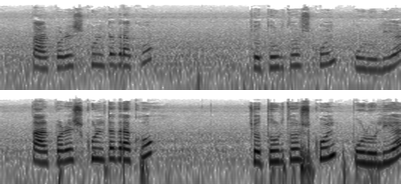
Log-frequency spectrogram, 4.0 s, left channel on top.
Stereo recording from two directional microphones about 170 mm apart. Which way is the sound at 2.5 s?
45° right (ahead or behind).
